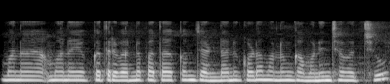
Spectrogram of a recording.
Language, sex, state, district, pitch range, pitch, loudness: Telugu, female, Andhra Pradesh, Visakhapatnam, 190-200 Hz, 195 Hz, -11 LUFS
